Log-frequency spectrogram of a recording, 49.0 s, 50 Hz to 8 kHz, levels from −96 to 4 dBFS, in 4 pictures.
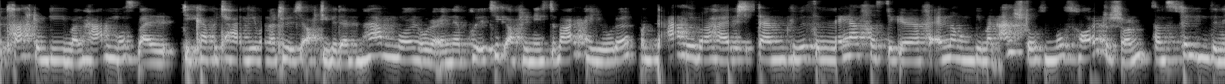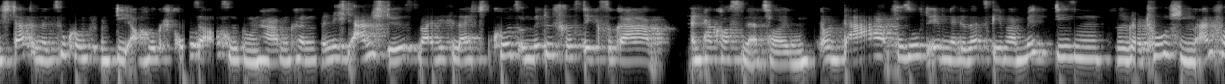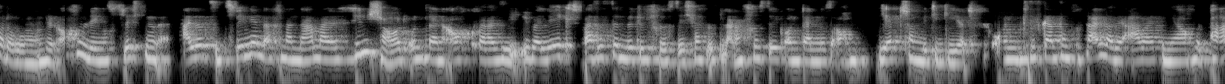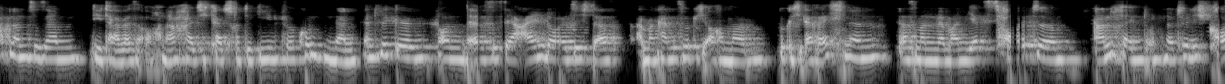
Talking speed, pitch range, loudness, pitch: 185 wpm, 205-240 Hz, -22 LUFS, 220 Hz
